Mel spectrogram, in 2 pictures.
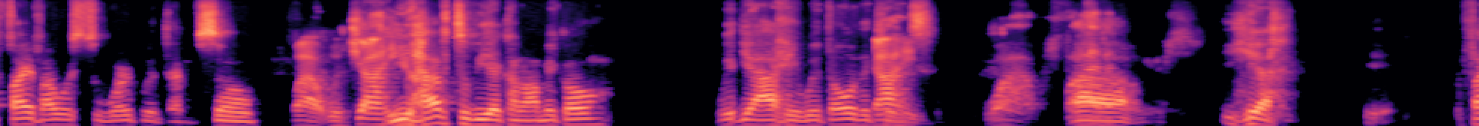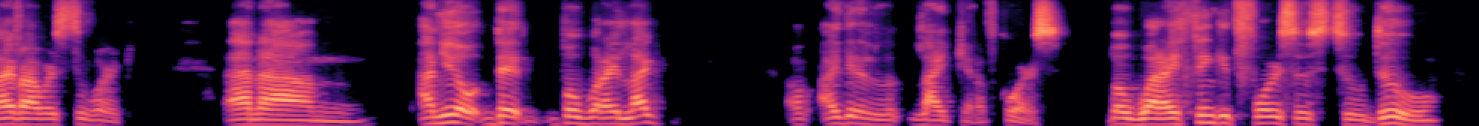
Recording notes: virtual Q&A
